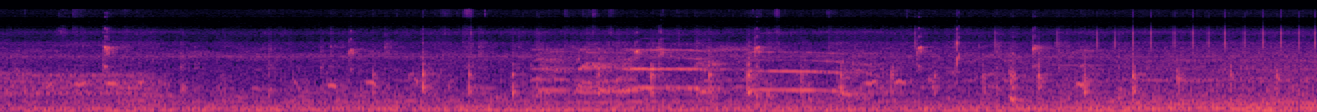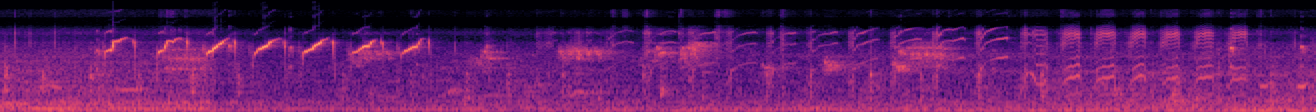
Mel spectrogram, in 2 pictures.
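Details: Emprit haji, the white-headed munia, delivers a short burst of about six rapid arched whistled notes amid a busy background of many chirping birds and rustling noise, with more faint chirps afterward.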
